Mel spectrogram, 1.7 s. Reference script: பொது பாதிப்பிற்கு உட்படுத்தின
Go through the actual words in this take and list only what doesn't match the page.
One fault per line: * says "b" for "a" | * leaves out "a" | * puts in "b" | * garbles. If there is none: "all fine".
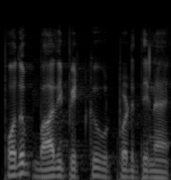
all fine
